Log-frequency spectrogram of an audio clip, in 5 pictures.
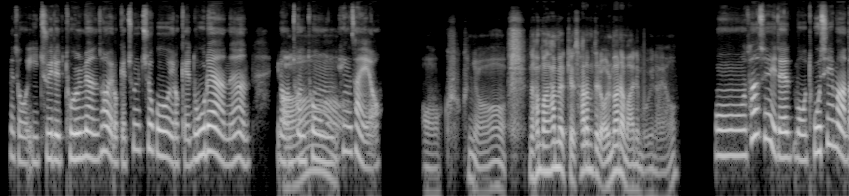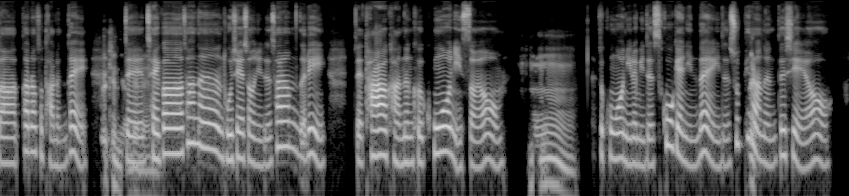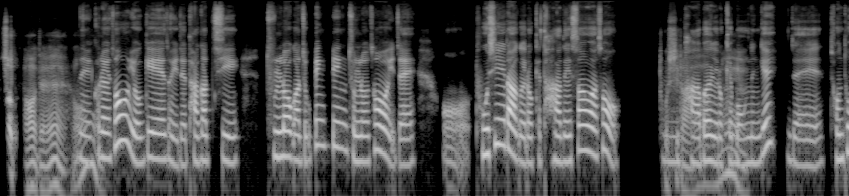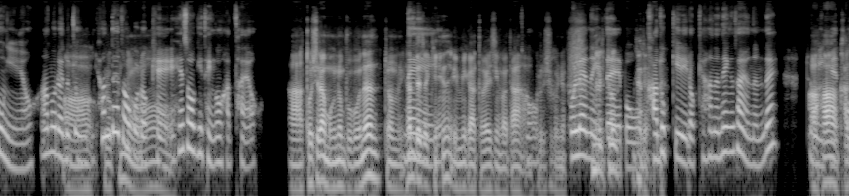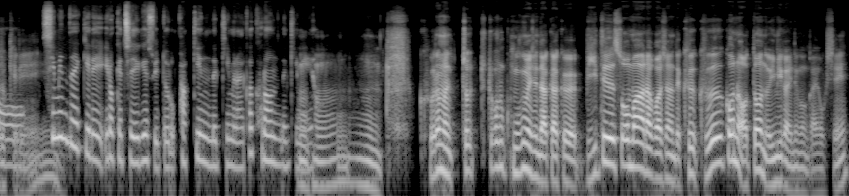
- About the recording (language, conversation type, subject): Korean, podcast, 고향에서 열리는 축제나 행사를 소개해 주실 수 있나요?
- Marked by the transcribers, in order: teeth sucking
